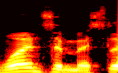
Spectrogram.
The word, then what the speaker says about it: Onesimus: How would you pronounce this guy's name? – I would call it just Onesimus. – Onesimus.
